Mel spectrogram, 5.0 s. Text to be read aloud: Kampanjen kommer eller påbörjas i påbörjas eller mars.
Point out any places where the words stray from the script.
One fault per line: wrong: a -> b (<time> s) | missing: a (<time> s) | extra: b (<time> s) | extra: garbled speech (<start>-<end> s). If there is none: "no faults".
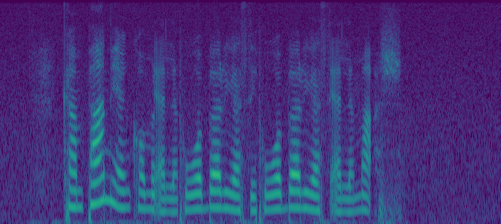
no faults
